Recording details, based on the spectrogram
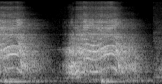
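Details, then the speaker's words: Suzuki Burgman 650 (Skywave) maxi-scooter, left brake switch not working: two strained whirring surges that sag and slow, starter barely turning the engine over; slow cranking. "так стартер у нас еле крутит"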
